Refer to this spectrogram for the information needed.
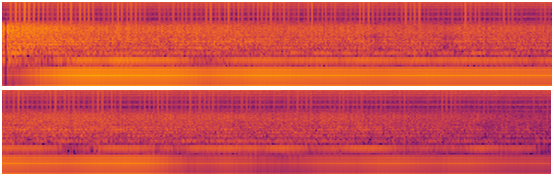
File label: Pan Flute; Synthetic's Serum Collection; Echo Sound Works Sphere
